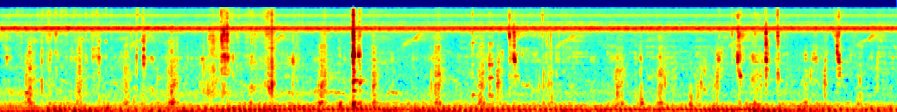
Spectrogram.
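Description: Close-up chewing and mouth sounds from eating, with scattered small clicks and a sharper click about three and a half seconds in, as a metal spoon scrapes and taps the dishes.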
